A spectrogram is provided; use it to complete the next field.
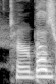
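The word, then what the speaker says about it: Terrebonne: Terabone Parish from that's me. That's Terabone.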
